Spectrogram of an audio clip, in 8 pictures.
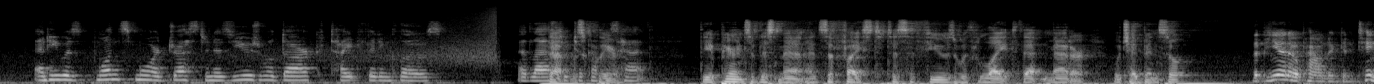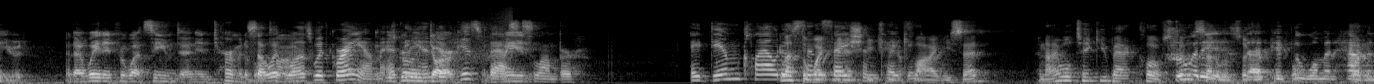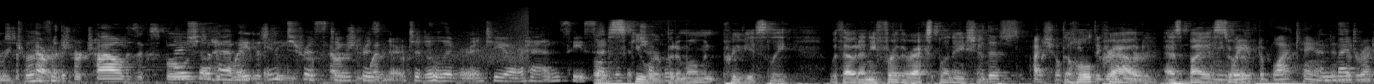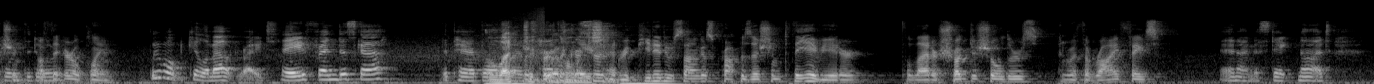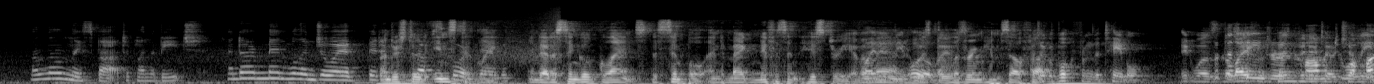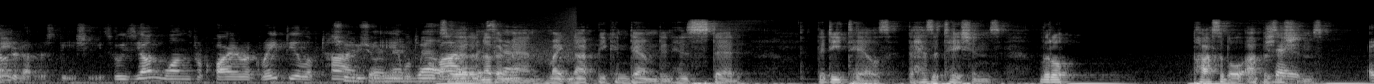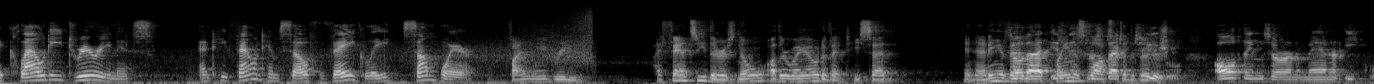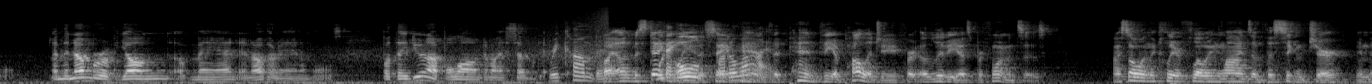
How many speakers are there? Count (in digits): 6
